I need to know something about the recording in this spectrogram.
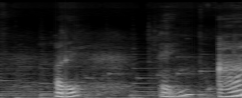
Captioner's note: japanese confusion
